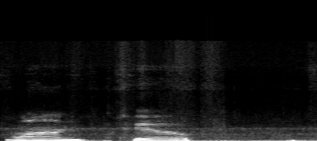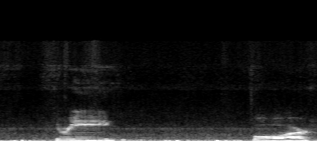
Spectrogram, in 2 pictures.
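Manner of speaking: counting petals slowly, one per stroke; slow, spaced-out counting of "One, two, three, four, five, six". Shown as a demonstration. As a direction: count each petal as you draw it. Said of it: "we do a flower".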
